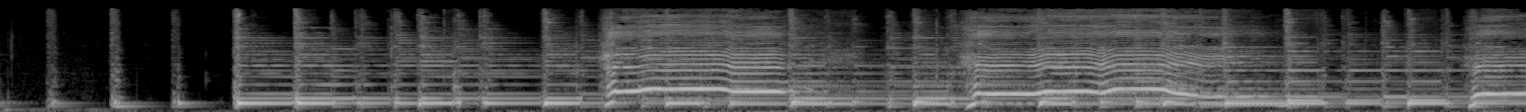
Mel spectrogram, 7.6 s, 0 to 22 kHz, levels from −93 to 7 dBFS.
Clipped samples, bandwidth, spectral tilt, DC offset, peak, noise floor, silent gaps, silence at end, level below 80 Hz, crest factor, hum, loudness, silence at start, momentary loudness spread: under 0.1%; 16.5 kHz; -2.5 dB/octave; under 0.1%; -12 dBFS; -47 dBFS; none; 0 s; -64 dBFS; 14 dB; none; -26 LUFS; 0 s; 12 LU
